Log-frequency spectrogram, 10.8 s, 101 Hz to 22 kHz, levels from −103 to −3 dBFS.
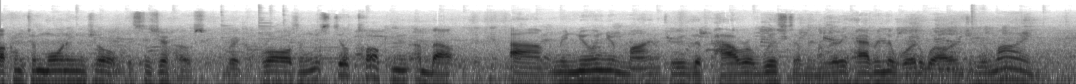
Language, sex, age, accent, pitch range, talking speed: English, male, 50-69, American, 95-115 Hz, 185 wpm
